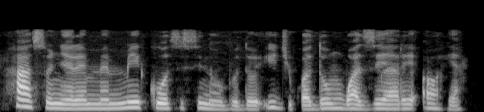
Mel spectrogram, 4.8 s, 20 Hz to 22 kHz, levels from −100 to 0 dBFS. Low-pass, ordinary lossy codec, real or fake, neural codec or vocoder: 7.2 kHz; none; real; none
